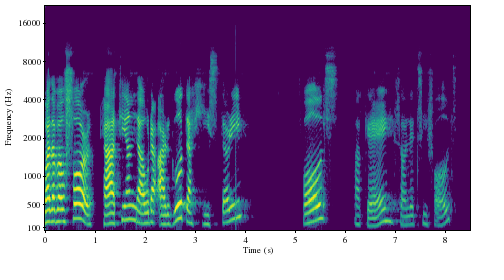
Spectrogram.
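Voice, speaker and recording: Speaking at a very slow pace with a Spanish accent, a woman uses a medium pitch, lively intonation and big swings in loudness. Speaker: English teacher. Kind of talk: online class.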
